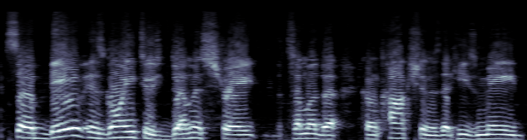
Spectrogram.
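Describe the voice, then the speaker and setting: A man's voice: medium pitch, takes it slowly, poor audio. A man hosting a live stream, talking casually with many restarts and a nervous laugh.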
